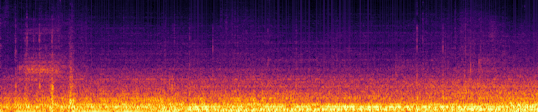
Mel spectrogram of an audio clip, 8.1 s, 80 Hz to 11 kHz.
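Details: LS3 6.2 V8-swapped E46 BMW 3 Series cruising on the road after the differential was refitted roadside; steady low rumble with no grinding or clunking from the rear end, driveline sounds healthy.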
